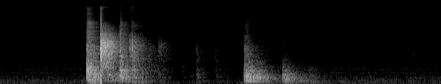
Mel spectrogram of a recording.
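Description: A 9-ball break shot on a pool table: the cue strikes the cue ball, which hits the rack about a second in with a loud clatter of balls knocking together. A second, quieter run of clicks follows about a second and a half later as the spreading balls collide again.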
